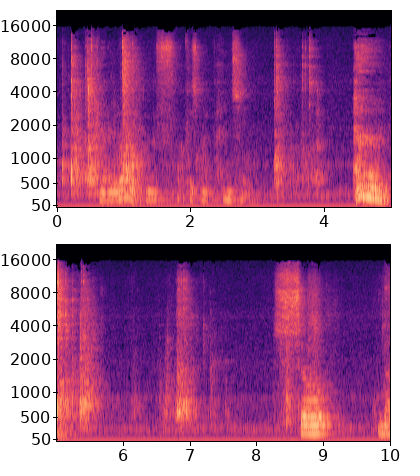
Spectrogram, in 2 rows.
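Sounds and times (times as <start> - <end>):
man clearing his throat: 4.4 - 5.0.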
